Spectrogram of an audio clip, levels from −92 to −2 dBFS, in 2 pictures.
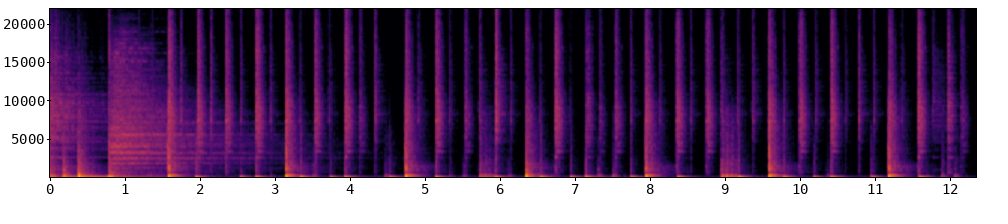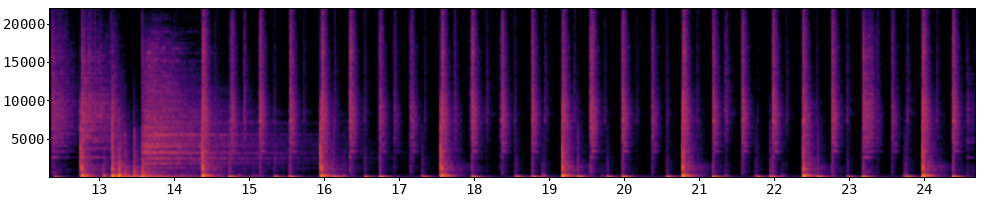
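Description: Listening to the music here, nothing stood out as a technical problem at any point.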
